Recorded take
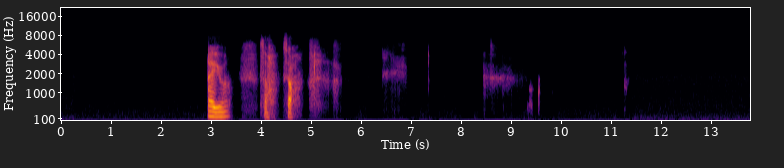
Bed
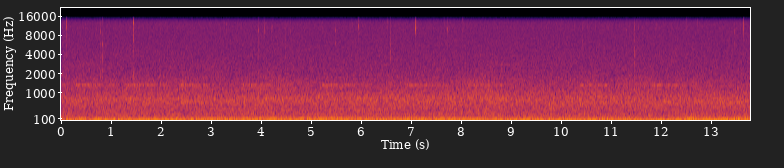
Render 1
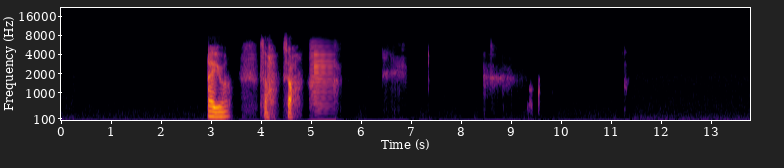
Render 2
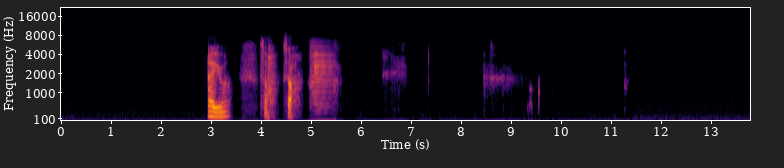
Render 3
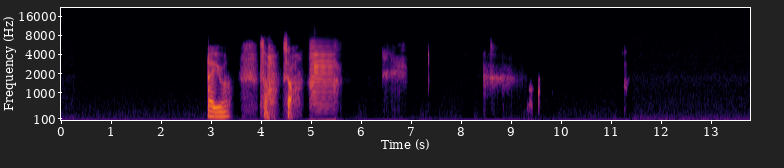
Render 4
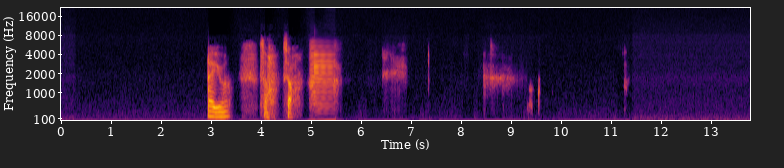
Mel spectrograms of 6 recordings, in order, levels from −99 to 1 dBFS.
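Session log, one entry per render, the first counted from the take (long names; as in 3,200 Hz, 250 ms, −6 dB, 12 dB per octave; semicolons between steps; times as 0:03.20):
0:04.89–0:05.49: flutter between parallel walls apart 3 metres, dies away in 1.1 s
no processing that can be heard
in parallel at +1 dB: brickwall limiter −19.5 dBFS, peak gain reduction 9 dB; on the sum: downward compressor 2.5 to 1, threshold −32 dBFS, peak gain reduction 12 dB
level +11.5 dB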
